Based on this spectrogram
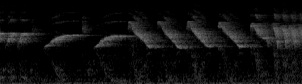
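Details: Canary singing a series of bright whistles, each sweeping sharply downward, repeated about every half second in a loud, clear sequence.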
